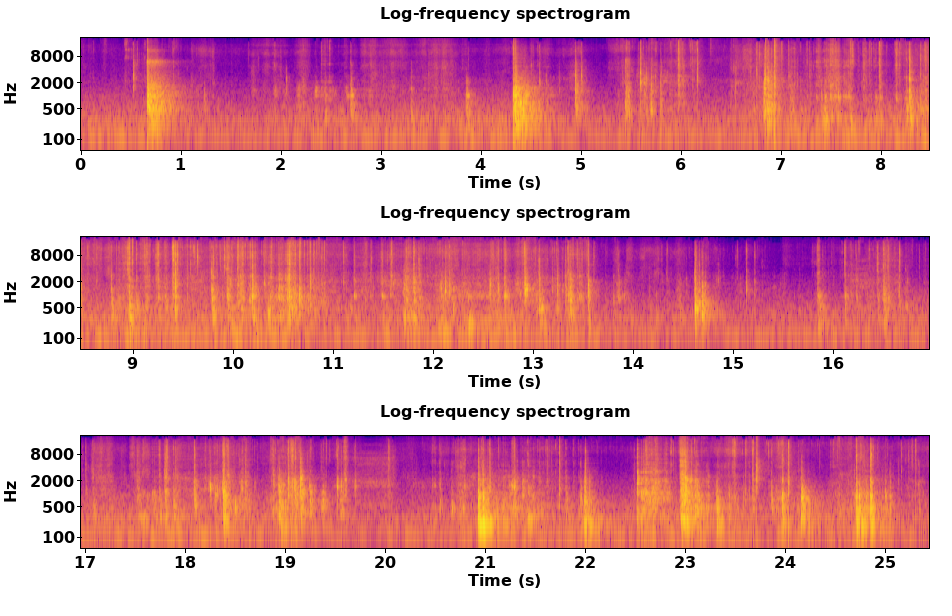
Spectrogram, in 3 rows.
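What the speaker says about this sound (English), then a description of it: "Go ahead and use your trim tool, get on in there. You want to go ahead and gently pry up on those there and pop these out." A trim tool prises plastic wire-harness retainers off a 1997–2006 Jeep Wrangler front fender, giving scattered close clicks, pops and scraping taps that come at irregular intervals in a quiet garage.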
